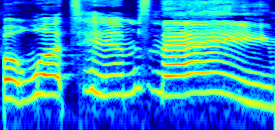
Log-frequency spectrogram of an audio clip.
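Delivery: put-on small boy's voice, high, slow, southern accent, drawn out. Retelling a little boy who kept asking a question, little southern accent. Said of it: "go in this little southern accent".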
